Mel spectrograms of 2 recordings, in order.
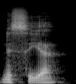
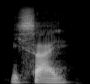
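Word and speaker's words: nissaya: For the third term, affinity or karmic affinity, this is a translation of a Pali word, nisaya, that's pronounced nisai in the Cambodian context.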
